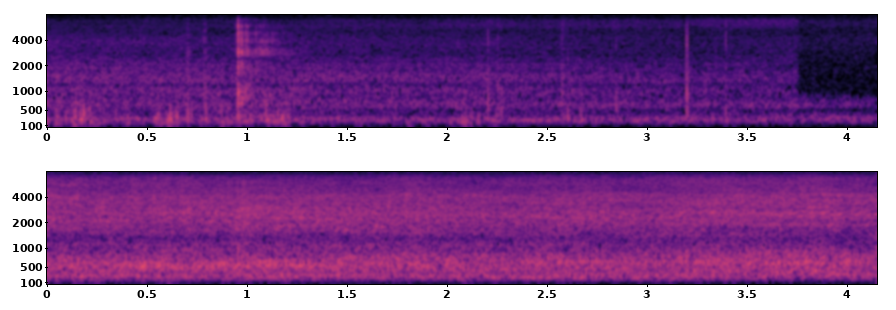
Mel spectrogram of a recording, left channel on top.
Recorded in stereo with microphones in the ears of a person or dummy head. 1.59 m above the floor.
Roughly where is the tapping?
Left.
